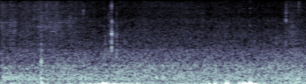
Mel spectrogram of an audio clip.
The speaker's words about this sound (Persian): غیر از همین سر و صدای باد چیزی اینجا نیست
